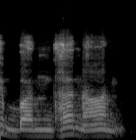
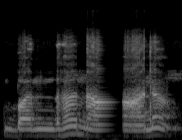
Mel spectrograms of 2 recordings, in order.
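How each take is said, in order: First: बंधनान slow, stopping right on the n; halted final n. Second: बंधनान drawn out ending in an open na; full final na. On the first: Teacher showing the halant, halted final n. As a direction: close बंधनान on n, no vowel after. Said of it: "लेकिन वहां हलंत है". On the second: Teacher showing it without halant, full final na. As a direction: end बंधनान slowly on a voiced -na. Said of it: "पूरा होता तो क्या बोलते?". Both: Shown as a demonstration.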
